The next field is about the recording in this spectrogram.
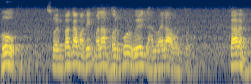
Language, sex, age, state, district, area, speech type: Marathi, male, 45-60, Maharashtra, Buldhana, rural, spontaneous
